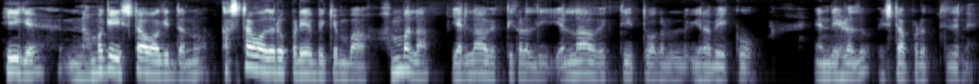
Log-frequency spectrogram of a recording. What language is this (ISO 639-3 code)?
kan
